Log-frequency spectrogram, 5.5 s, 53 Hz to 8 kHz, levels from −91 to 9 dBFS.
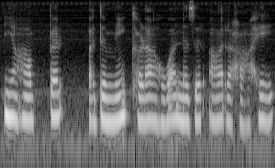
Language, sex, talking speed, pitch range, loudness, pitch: Hindi, female, 100 wpm, 215-230 Hz, -16 LUFS, 220 Hz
